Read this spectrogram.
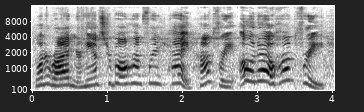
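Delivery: put-on high child's voice rising to alarm; young boy calling. Simon searching the room, worried calling. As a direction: call for the hamster, then panic. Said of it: "Simon's muffled voice say".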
